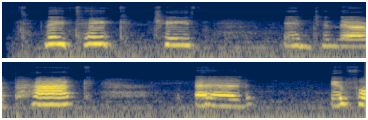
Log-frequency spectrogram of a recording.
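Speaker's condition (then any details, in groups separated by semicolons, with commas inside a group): Cerebral palsy; uses wheelchair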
